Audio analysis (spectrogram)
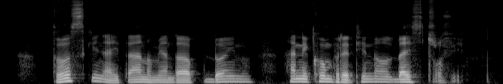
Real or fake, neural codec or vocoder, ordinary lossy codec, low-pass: real; none; none; none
